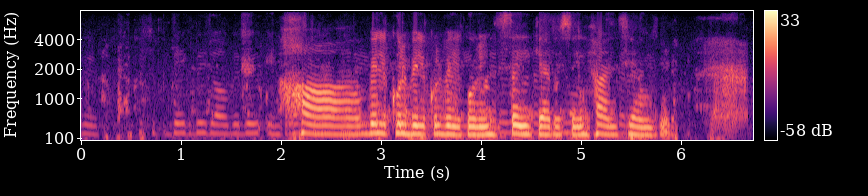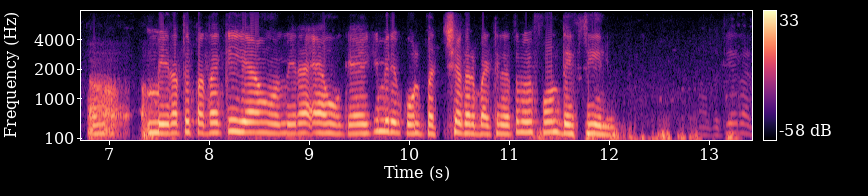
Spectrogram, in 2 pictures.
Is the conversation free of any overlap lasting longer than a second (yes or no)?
no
